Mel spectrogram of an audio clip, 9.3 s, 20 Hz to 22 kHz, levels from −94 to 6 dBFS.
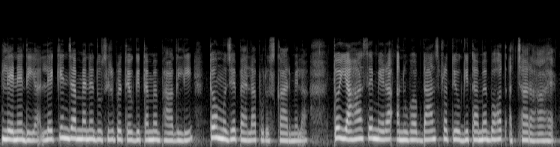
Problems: none marked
